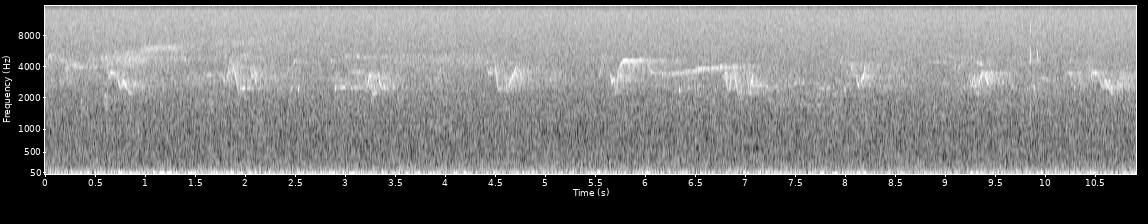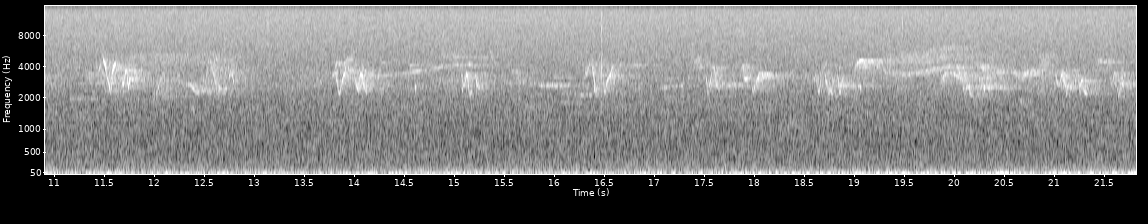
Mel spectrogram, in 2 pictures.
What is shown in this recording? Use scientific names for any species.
Vireo olivaceus, Setophaga caerulescens, Contopus virens, Hylocichla mustelina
